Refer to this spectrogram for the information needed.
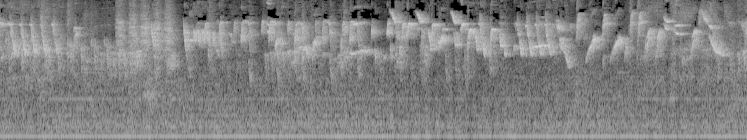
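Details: European goldfinch ('jilguero del paso') in full song, rapid sweet twitters and brief nasal, buzzy notes strung into long unbroken phrases, against a faint steady background hum.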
